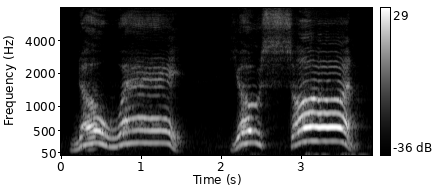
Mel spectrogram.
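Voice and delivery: very loud, high, booming yell. Game master voices a character calling over a player's shoulder, booming shout. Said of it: "calls out with a booming voice as loud as he can".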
